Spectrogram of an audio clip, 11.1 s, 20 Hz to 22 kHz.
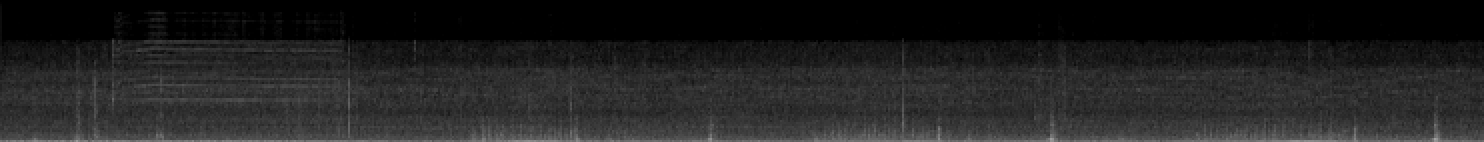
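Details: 2004 BMW 645Ci E63 with SMG gearbox: a few dull knocks as engine note rises when pulling away forwards or backwards, fine in gears 2–6 afterwards; owner unsure whether SMG gearbox, SMG cylinder, clutch or flywheel.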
